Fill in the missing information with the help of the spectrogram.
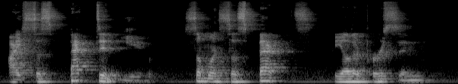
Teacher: the stress falls in the second syllable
